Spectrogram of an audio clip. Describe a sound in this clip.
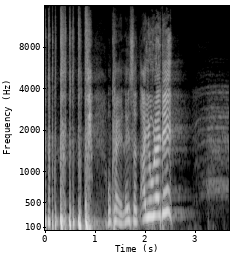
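A young man beatboxes a gliding, wobbling bass line into a microphone.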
